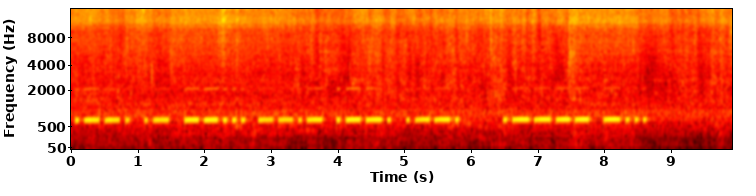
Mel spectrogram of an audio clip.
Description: Morse code, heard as a keyed tone, hand-sent with a straight key, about 18 wpm, 700 Hz, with radio static, a narrow filter, room echo and kitchen noise. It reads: PA7QPP 1B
